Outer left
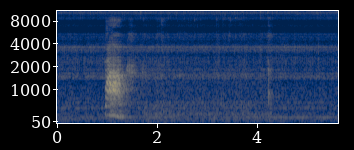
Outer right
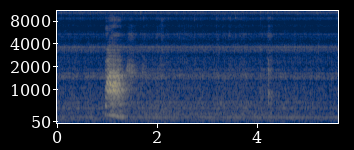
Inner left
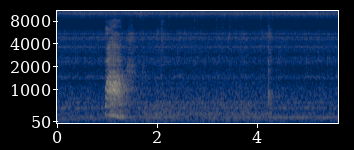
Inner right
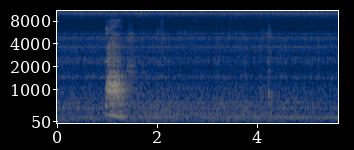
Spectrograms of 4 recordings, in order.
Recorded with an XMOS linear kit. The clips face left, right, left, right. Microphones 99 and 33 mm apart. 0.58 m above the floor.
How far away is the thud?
No thud in this recording.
